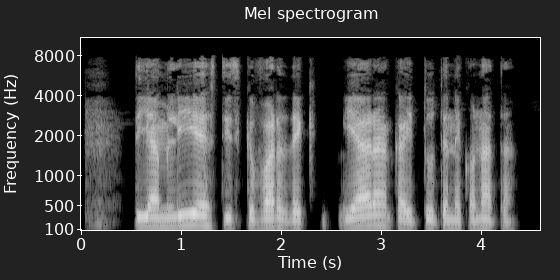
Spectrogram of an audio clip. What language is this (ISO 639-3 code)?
epo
